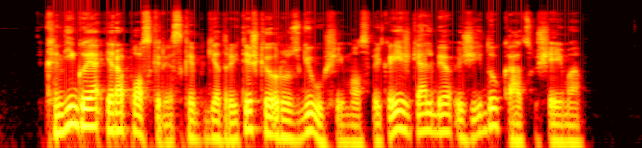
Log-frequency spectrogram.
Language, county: Lithuanian, Vilnius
